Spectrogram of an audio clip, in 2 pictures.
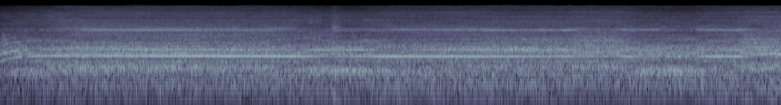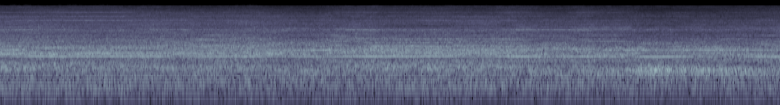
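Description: Handheld electric heat gun switched on, spinning up at the start and then running steadily: its fan makes a rush of air with a steady whine. It is blowing hot air over polystyrene foam pieces.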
